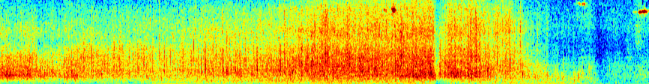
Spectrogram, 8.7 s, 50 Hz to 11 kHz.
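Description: Renault 4 van driving on a gravel road, its engine and tyre noise a steady hiss that grows louder as it comes closer and fades away near the end.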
